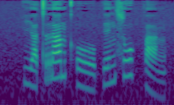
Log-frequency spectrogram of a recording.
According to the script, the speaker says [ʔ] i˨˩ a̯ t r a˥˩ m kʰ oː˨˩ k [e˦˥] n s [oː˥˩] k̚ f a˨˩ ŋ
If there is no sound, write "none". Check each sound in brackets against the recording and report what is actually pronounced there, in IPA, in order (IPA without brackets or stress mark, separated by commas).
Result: k, e˦˥, oː˥˩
